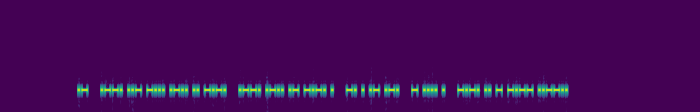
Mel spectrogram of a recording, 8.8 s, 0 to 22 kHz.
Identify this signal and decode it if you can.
Morse code, heard as a keyed tone, about 50 wpm, 700 Hz. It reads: A PUBLIC PLACE NEAR THE CITY?
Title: Sentences from Top 1000 Words - Review Part 3 - 50wpm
